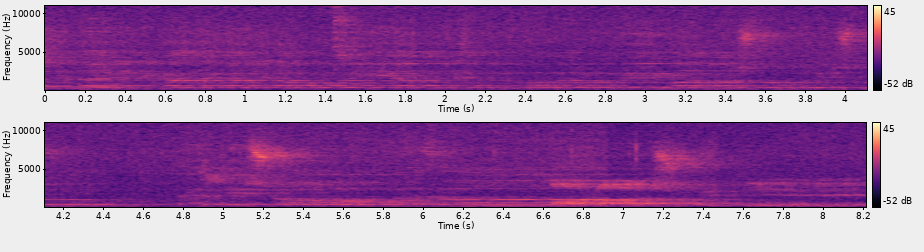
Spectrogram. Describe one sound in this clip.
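Men chant together in slow, sustained tones in a large echoing hall.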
